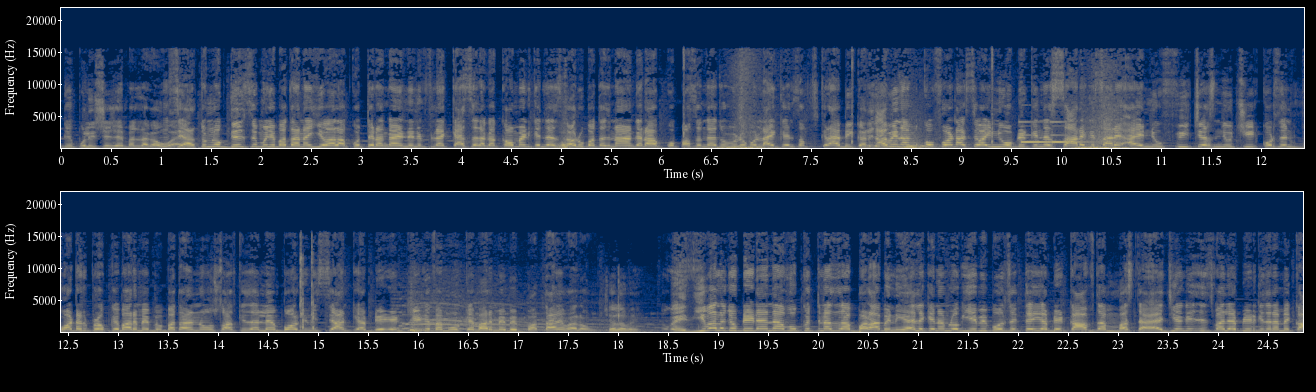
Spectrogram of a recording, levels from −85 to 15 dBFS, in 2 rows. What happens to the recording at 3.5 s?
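Nothing goes wrong at 3.5 s; the audio plays through that moment intact, with no dropout, click or other fault to be heard.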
